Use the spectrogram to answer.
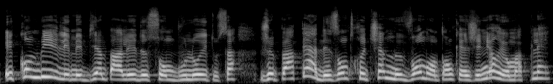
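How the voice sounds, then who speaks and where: A young woman from Cameroon with a slightly faded Cameroonian French accent, a guest telling her story in a lively, teasing and insistent way. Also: a little high, quick pace. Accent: Cameroonian French, partly faded. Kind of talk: casual interview talk.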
